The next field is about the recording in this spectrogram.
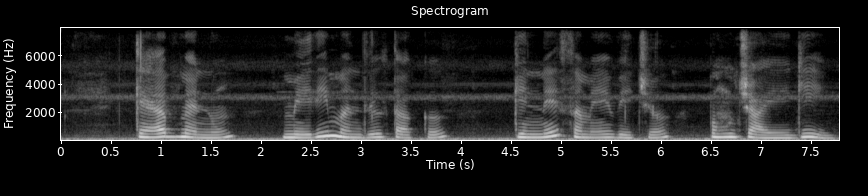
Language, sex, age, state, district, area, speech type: Punjabi, female, 18-30, Punjab, Rupnagar, urban, spontaneous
